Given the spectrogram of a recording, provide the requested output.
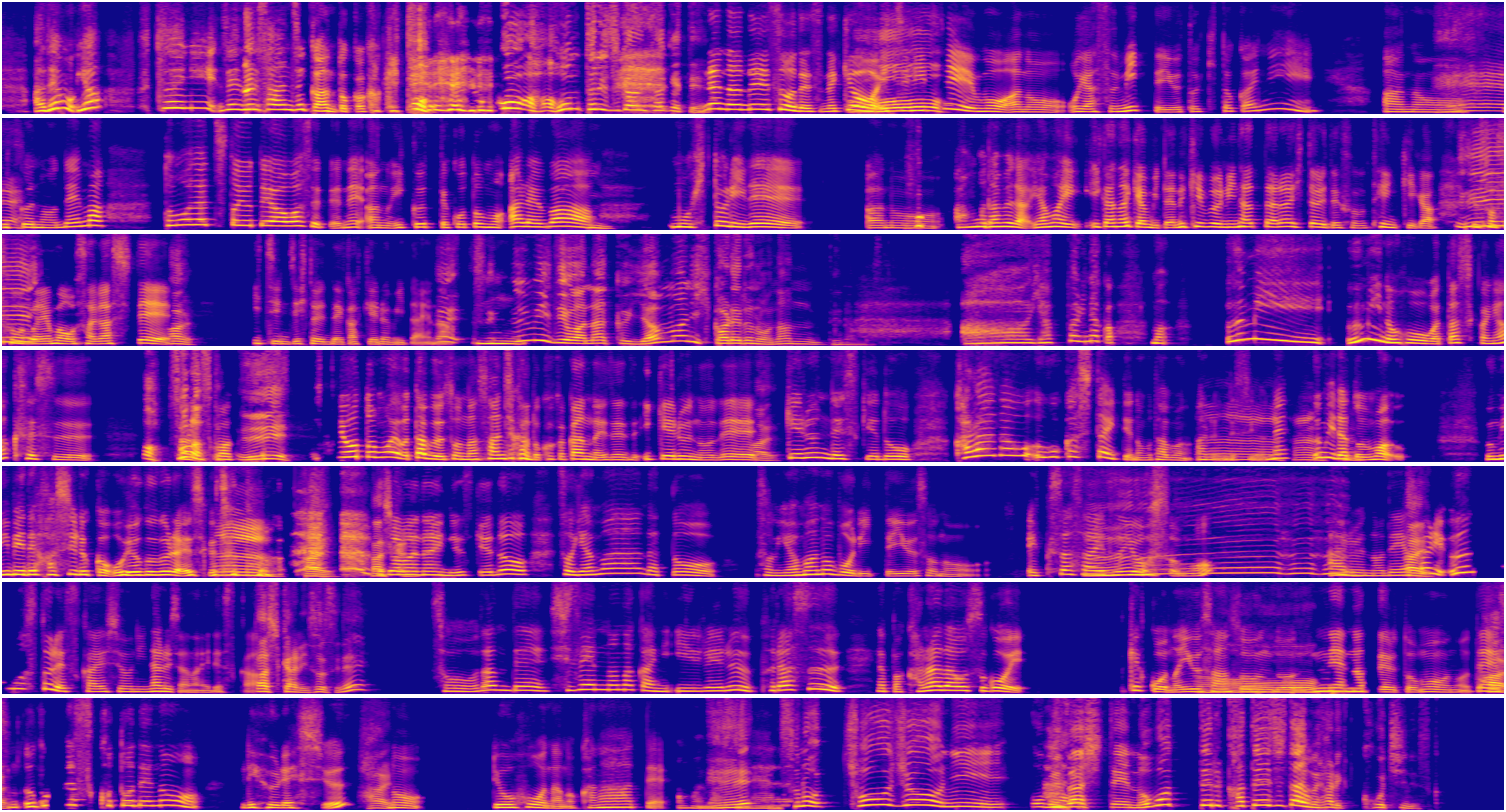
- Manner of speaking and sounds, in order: laughing while speaking: "かけて"; laugh; unintelligible speech; laughing while speaking: "ちょっと"
- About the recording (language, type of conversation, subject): Japanese, podcast, 普段、ストレス解消のために何をしていますか？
